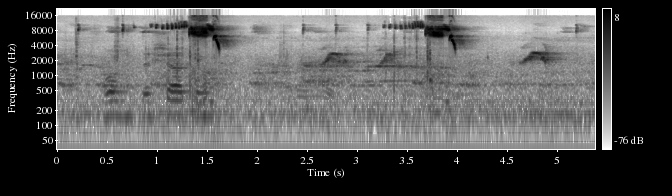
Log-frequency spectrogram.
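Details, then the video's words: Blue-black grassquit from Bahia with two strong, high, buzzy phrases ending in downward sweeps, interleaved with shorter, lower rasping notes. "TIZIU BAIANO"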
